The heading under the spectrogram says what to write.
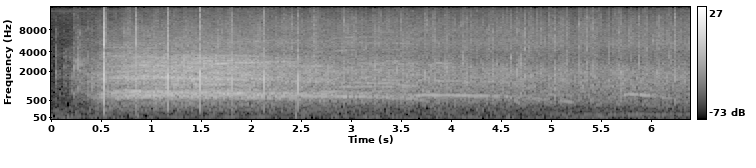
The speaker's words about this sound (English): Everyone but the Democrats are standing and clapping.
